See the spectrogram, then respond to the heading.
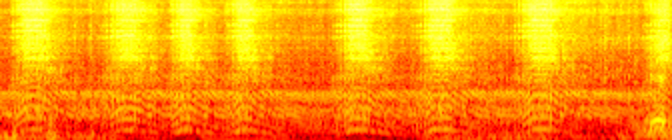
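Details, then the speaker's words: RC nitro engine being warmed up: crisp blips about twice a second dropping back to clean steady idle; normal idle and revs. "It has a good oil seal. So it idles very, very smooth. And it screams down the straight."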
